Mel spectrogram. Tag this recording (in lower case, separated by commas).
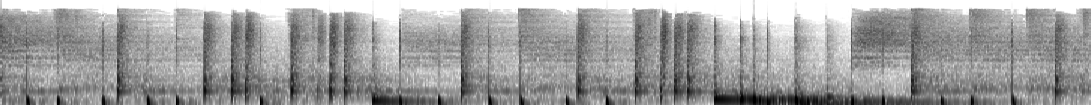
drum, playing drum kit, musical instrument, drum kit, bass drum, music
